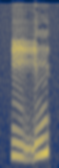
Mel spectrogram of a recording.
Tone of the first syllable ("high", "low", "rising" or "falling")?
low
